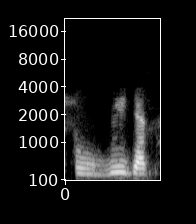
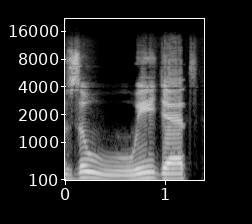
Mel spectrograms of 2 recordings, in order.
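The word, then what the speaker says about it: زُوِّجَتْ: Wa izan nufusu suwijat. Zai Pak. Jelas zainya. Wa idzan nufusu zuwijat.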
